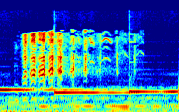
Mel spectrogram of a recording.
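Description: Background music with a held tone, over which a wavering, bleat-like cry sounds for about a second and a half, typical of a goat bleat sound effect in a comedy skit.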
